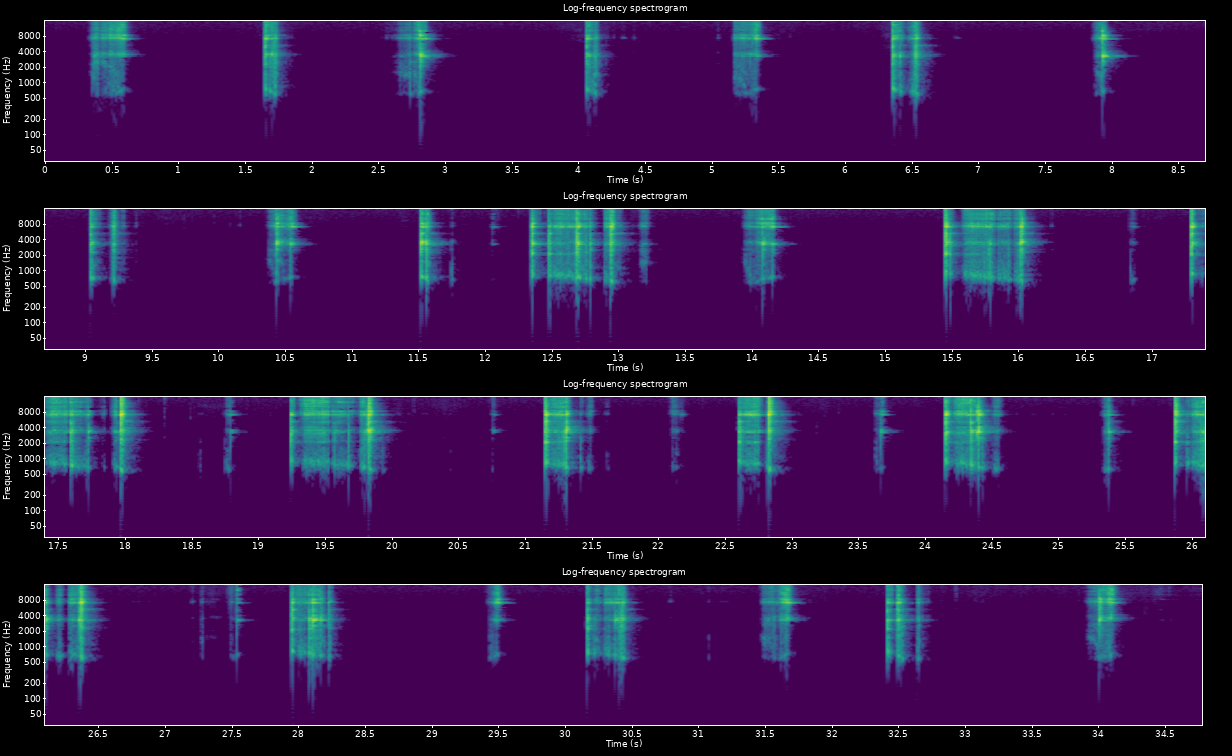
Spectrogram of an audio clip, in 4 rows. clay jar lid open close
0:30.2 0:30.6, 0:32.4 0:32.8

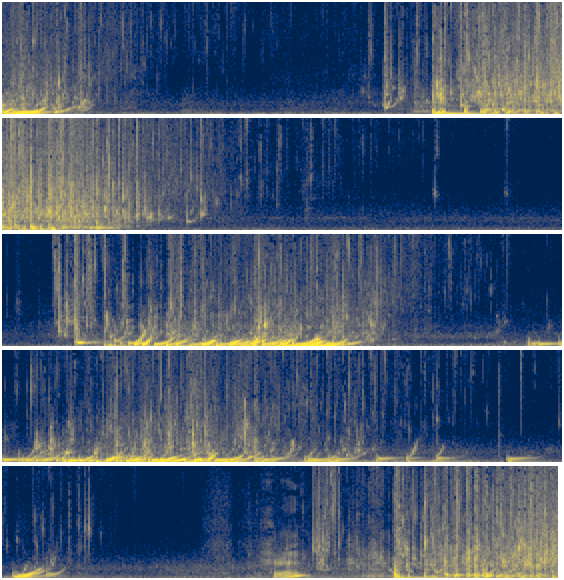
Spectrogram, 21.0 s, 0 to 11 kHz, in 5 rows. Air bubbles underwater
0:00.0 0:00.6, 0:03.2 0:05.1, 0:09.0 0:11.2, 0:12.2 0:17.3, 0:19.7 0:20.9

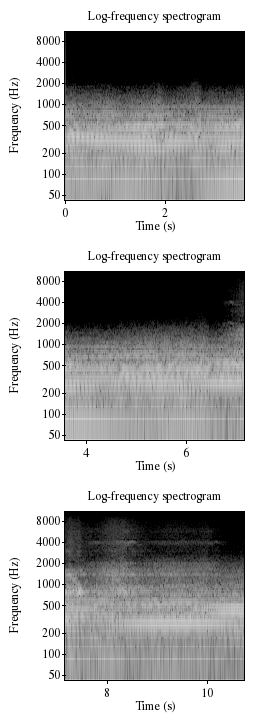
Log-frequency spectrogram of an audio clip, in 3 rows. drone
0:06.7 0:10.7

